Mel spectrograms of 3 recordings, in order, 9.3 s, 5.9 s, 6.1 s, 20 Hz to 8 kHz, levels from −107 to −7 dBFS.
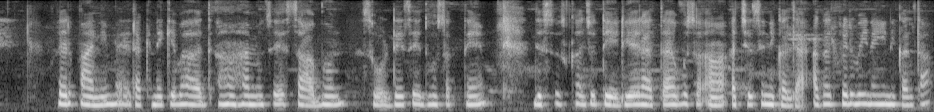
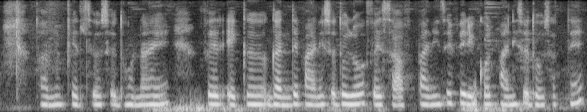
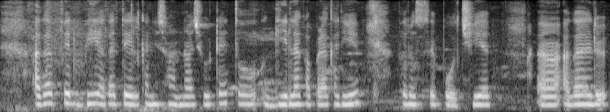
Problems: background sounds at intervals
